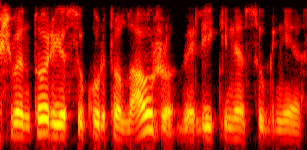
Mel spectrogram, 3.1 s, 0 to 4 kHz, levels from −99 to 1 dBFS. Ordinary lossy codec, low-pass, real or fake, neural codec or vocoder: Opus, 64 kbps; 3.6 kHz; fake; codec, 16 kHz, 16 kbps, FunCodec, trained on LibriTTS, 50 frames a second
